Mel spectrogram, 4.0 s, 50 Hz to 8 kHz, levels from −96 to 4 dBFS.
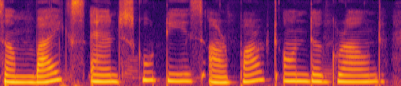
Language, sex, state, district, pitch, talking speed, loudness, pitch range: English, female, Assam, Kamrup Metropolitan, 225 Hz, 135 wpm, -15 LUFS, 215-240 Hz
